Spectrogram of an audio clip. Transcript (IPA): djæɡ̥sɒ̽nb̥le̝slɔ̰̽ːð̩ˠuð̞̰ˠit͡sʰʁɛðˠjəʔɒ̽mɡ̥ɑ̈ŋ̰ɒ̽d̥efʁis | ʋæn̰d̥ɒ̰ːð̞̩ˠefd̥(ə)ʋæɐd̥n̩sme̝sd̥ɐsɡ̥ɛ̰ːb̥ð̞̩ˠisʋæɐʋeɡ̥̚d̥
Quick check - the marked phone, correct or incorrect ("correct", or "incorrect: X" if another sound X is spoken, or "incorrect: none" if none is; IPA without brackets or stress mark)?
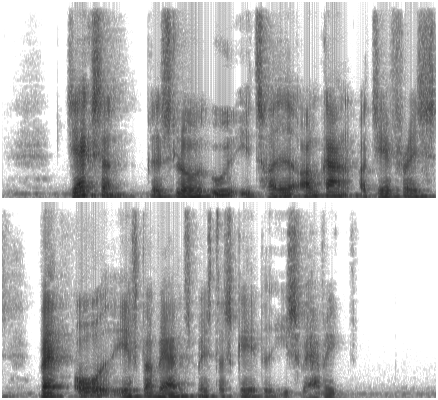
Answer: incorrect: ɐ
